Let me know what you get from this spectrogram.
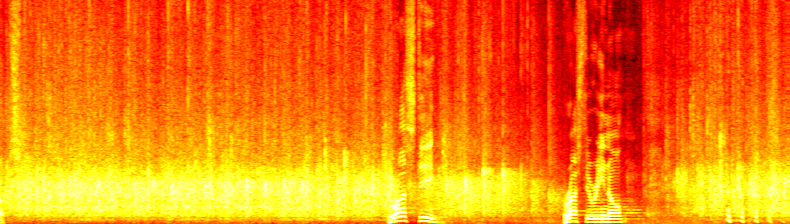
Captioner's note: audience applause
